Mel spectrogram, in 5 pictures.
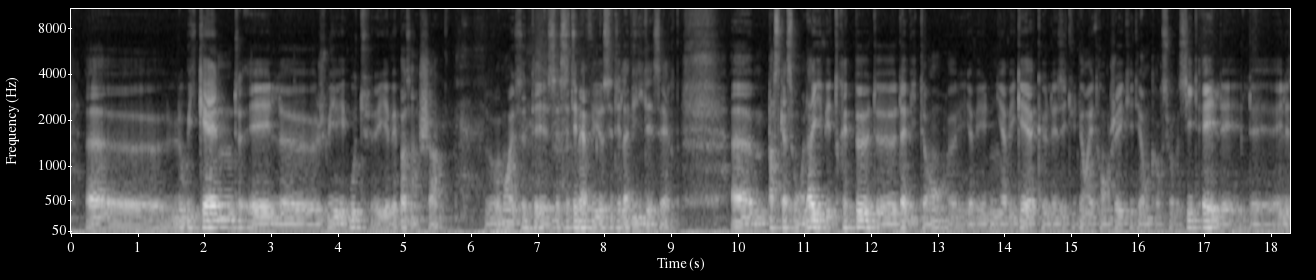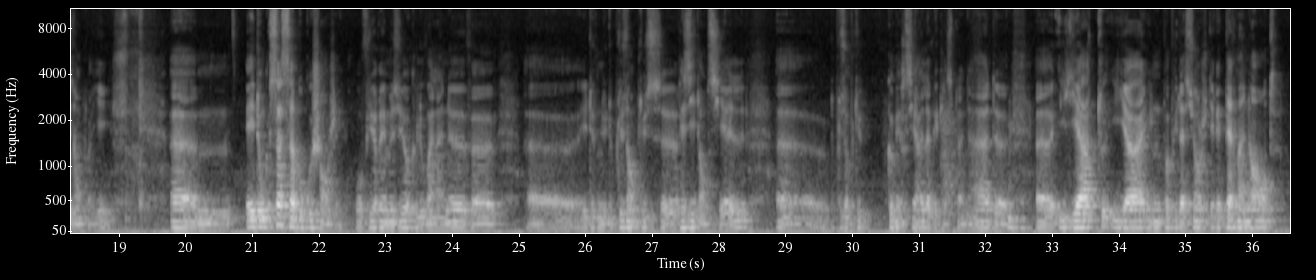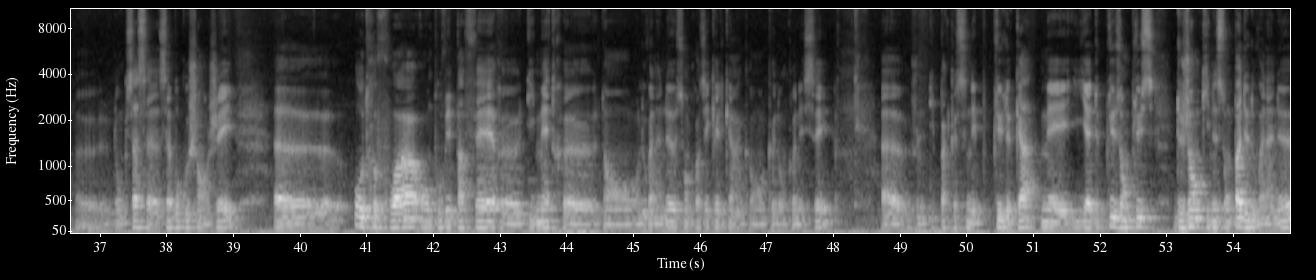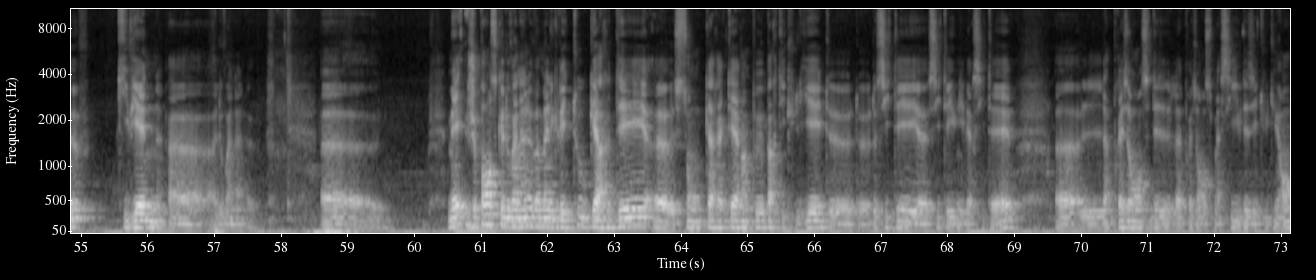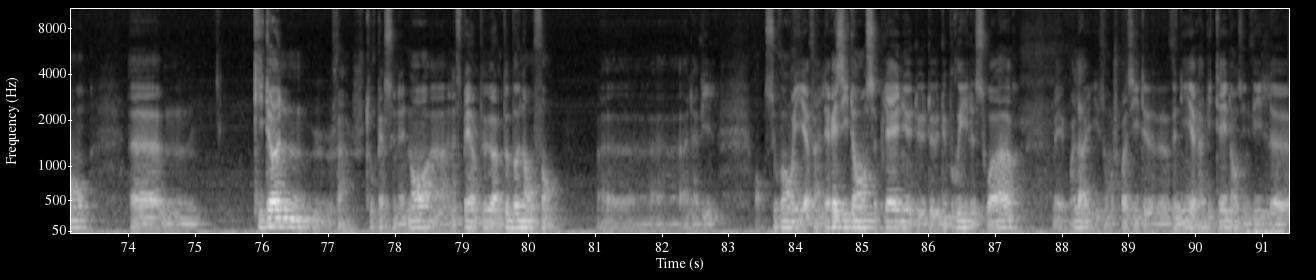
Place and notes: Ottignies-Louvain-la-Neuve, Belgique - David Phillips
David Phillips is working in Louvain-La-Neuve since 23 years. He gives his view on the city evolution. His look is very interesting as he's involved in architecture. This is a rare testimony.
